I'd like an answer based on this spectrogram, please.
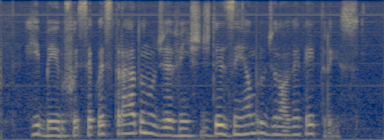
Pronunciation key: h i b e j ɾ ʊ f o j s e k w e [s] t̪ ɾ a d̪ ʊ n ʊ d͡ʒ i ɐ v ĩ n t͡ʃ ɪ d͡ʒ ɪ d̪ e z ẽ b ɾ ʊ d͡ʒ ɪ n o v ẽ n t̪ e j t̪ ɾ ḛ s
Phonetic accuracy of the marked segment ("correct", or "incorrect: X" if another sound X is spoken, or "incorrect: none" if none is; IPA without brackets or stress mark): correct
